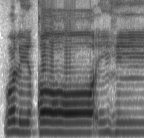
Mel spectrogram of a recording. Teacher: হা এর আগে এবং পরে কোথাও সাকিন নেই, এই জন্য একালিফ টানতে হচ্ছে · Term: মধ্যে সেলায় কাসিরহ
